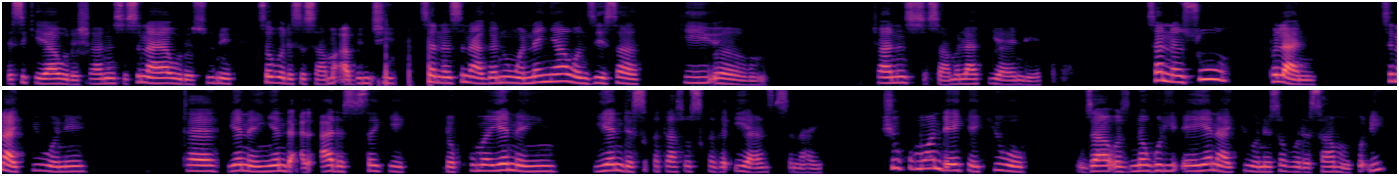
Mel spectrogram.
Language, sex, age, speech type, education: Hausa, female, 46-60, spontaneous, tertiary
